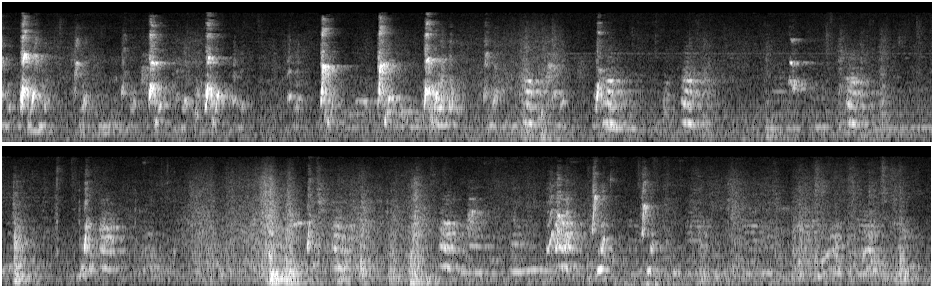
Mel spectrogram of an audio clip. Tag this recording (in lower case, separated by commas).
pheasant crowing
